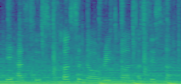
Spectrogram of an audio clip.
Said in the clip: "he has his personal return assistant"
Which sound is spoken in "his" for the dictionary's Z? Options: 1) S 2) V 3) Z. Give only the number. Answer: 1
